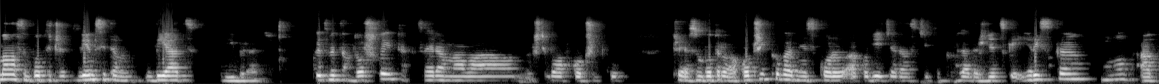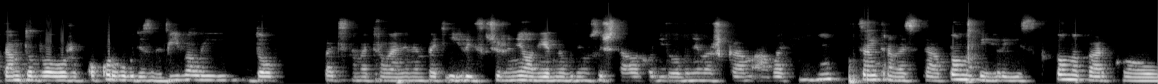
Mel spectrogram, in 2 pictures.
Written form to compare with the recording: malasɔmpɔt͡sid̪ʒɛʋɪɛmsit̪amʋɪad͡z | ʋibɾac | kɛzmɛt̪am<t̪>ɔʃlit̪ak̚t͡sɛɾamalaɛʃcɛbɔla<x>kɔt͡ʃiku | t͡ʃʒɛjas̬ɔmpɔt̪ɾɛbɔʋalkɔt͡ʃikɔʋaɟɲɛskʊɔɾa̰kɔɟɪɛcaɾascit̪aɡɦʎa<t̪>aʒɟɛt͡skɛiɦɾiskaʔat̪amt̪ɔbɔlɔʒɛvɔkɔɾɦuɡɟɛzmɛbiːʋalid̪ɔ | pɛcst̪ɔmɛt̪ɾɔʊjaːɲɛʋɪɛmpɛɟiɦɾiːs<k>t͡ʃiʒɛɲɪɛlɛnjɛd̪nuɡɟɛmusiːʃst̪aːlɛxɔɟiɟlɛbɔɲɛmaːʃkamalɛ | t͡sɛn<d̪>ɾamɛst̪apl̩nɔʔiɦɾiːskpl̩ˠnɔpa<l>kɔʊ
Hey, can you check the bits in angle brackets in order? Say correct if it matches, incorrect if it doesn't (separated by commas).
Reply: incorrect, incorrect, incorrect, correct, incorrect, incorrect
